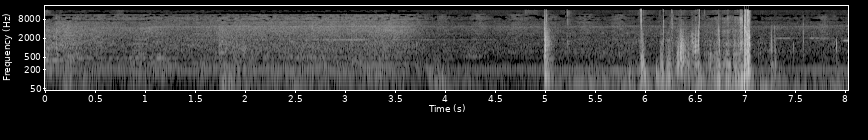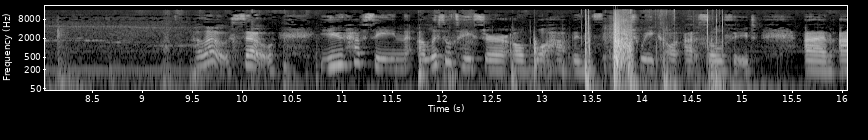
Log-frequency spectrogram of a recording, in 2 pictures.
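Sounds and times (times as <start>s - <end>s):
vacuum cleaners running: 0.0s - 15.4s.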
